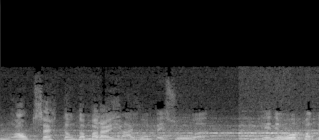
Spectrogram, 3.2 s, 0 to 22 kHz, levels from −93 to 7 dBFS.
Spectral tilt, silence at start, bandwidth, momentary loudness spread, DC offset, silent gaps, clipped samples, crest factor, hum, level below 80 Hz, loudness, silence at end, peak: -6.5 dB/octave; 0 s; 11.5 kHz; 9 LU; under 0.1%; none; under 0.1%; 16 dB; none; -40 dBFS; -21 LUFS; 0 s; -4 dBFS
